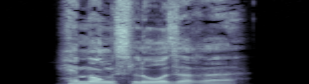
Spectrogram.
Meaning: inflection of hemmungslos: 1. strong/mixed nominative/accusative feminine singular comparative degree 2. strong nominative/accusative plural comparative degree
- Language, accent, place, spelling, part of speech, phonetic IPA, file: German, Germany, Berlin, hemmungslosere, adjective, [ˈhɛmʊŋsˌloːzəʁə], De-hemmungslosere.ogg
